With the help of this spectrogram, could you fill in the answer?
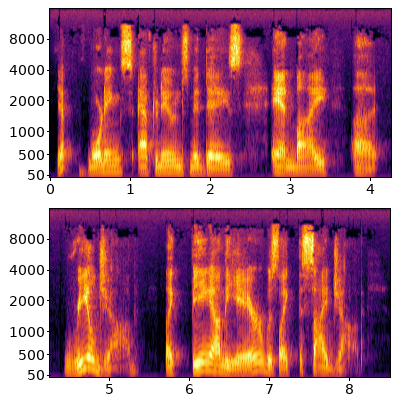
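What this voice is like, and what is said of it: Polished radio announcer voice. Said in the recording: “you've got a good voice, a good radio voice.”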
